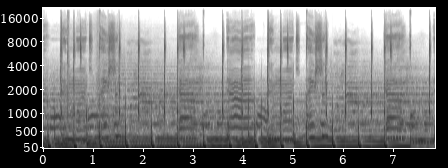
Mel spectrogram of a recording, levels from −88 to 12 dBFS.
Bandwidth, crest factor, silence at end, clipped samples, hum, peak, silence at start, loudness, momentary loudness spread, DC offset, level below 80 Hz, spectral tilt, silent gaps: 14.5 kHz; 8 dB; 0 s; under 0.1%; none; 0 dBFS; 0 s; -10 LUFS; 3 LU; 2%; -10 dBFS; -5.5 dB/octave; none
